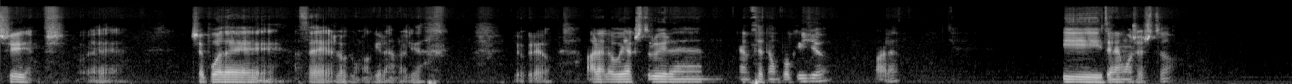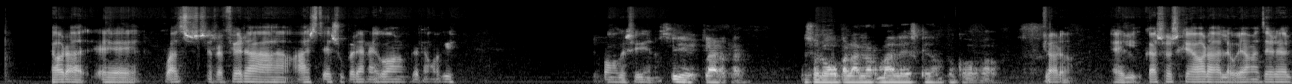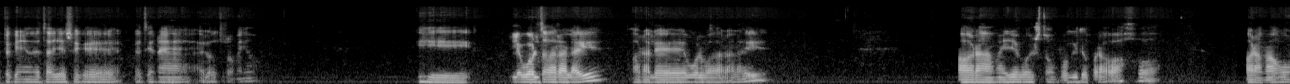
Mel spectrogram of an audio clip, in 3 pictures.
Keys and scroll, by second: 5.3 z, 6.7 z, 12.3 z, 15.1 Tab, 22.1 i, 29.1 KP_Decimal, 32.8 i, 35.4 ctrl+space.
